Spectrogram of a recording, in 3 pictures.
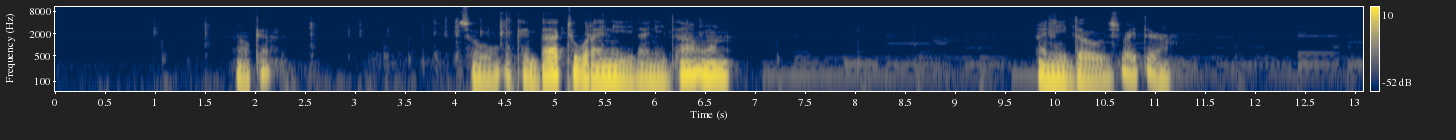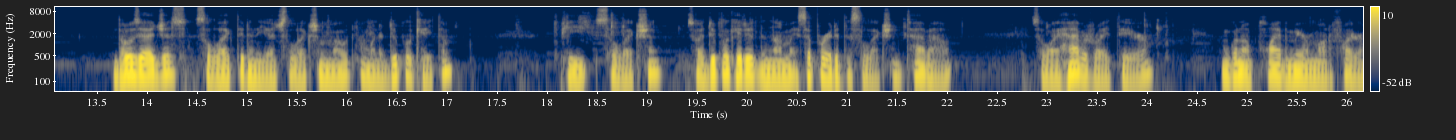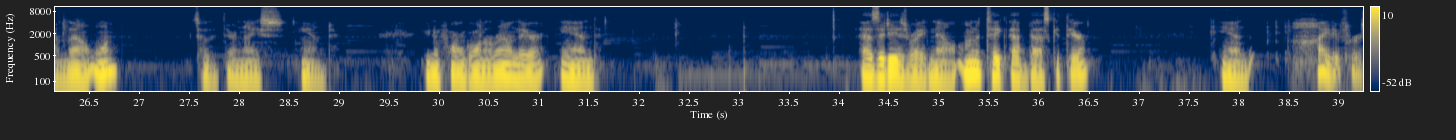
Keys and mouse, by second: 1.2 ctrl+middle click, 1.6 middle click, 2.3 ctrl+middle click, 3.2 alt+right click, 4.3 ctrl+middle click, 4.5 shift+middle click, 5.0 ctrl+middle click, 5.9 alt+right click, 7.0 alt+shift+right click, 8.0 alt+shift+right click, 10.2 alt+shift+right click, 10.3 ctrl+middle click, 10.6 middle click, 14.0 ctrl+middle click, 14.3 shift+middle click, 14.6 middle click, 16.0 shift+d, 19.3 p, 19.4 ctrl+middle click, 19.7 shift+middle click, 20.0 middle click, 21.4 Tab, 22.2 right click, 22.9 ctrl+middle click, 23.0 middle click, 24.0 ctrl+space, 25.0 click, 26.0 ctrl+middle click, 26.5 middle click, 27.1 middle click, 27.1 ctrl+middle click, 29.5 middle click, 30.2 ctrl+middle click, 30.4 middle click, 31.5 middle click, 32.0 ctrl+middle click, 32.2 middle click, 32.3 ctrl+middle click, 32.5 middle click, 35.2 right click, 37.1 Escape, 37.1 right click, 38.2 Escape, 38.9 h.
